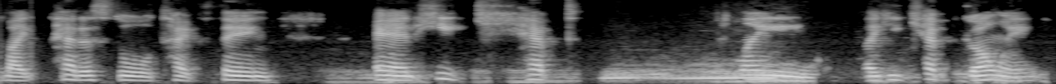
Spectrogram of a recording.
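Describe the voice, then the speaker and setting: Agreeable co-host, medium-pitched conversational voice. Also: low-quality recording. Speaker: co-host of a reaction show. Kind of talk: conversational reaction commentary.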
